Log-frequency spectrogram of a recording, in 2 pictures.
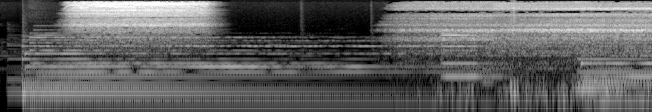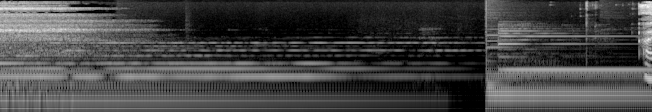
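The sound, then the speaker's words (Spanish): Forceful ocean-wave breathing: long, loud rushing breaths with a hissing, surf-like texture, swelling and fading in a slow rhythm over a steady low hum, with no talking. “esta respiración también se le conoce como las olas del mar, porque se hace exactamente el mismo sonido.”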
